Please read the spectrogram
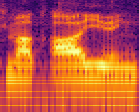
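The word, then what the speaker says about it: RUIN: Are You In Gaming, spelled Rune. It's kind of spelled Rune Gaming, but Are You In Gaming is how the brand is pronounced.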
